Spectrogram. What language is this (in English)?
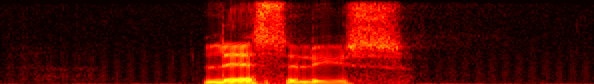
Norwegian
